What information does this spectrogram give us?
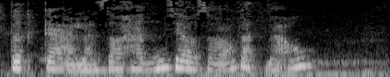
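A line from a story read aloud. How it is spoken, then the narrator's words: Soft mocking laugh. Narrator (Vietnamese): Tây Lương Mạt khẽ cười giễu cợt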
